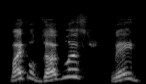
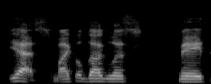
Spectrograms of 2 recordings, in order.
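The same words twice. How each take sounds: First: Higher, rising disbelieving question; incredulous question. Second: Said in the usual way. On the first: Retold or imitated. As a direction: ask it like you can't believe it. Fan asks in disbelief.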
